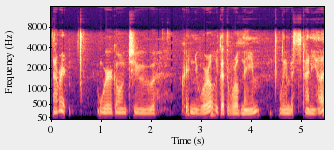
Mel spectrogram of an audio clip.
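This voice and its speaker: A quiet man with fairly even intonation and long, frequent pauses, over noticeable background noise. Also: fairly low pitch for a man, moderate pace. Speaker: gaming video creator. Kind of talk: gameplay commentary. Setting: at home, roommate nearby. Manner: quiet, subdued; hesitant, many fillers.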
